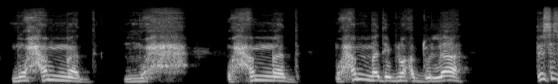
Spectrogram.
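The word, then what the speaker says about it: Muhammad: say is how do you say it correctly mohammed mohammed mohammed rasoolallah this is his name what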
